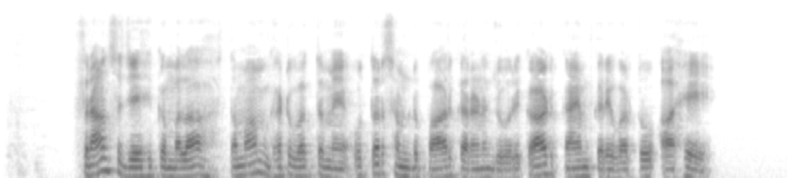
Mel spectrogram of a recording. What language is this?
Sindhi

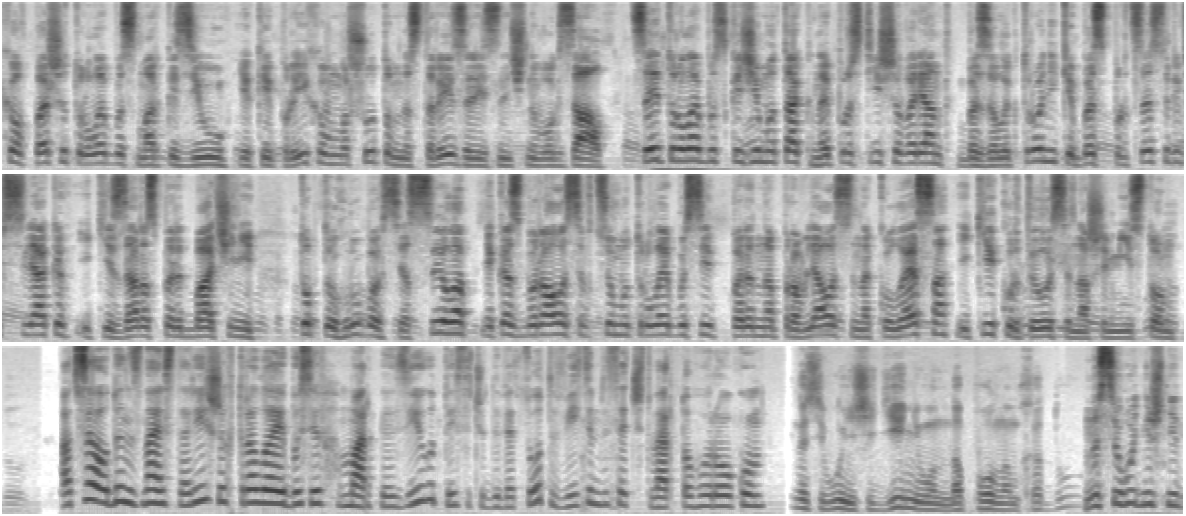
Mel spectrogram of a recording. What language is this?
Ukrainian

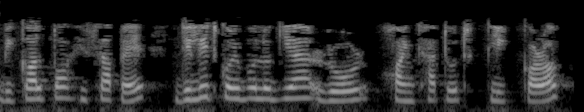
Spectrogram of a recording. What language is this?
Assamese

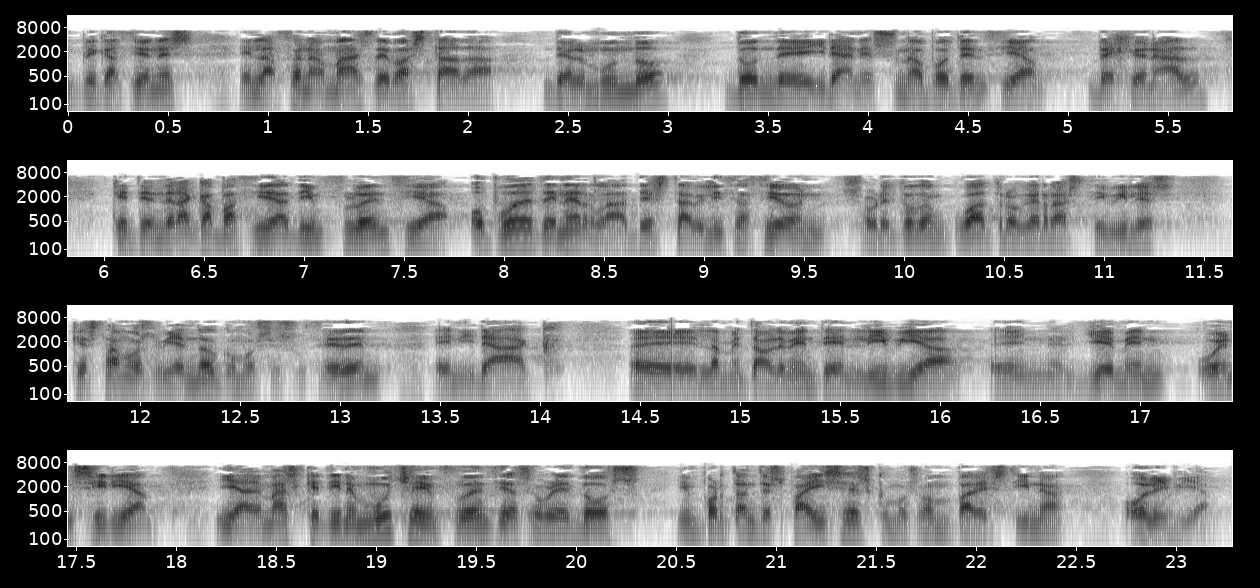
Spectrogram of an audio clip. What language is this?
Spanish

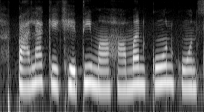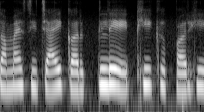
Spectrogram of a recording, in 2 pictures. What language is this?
Chhattisgarhi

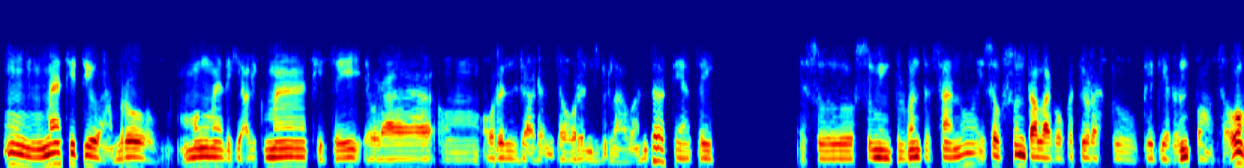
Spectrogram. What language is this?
Nepali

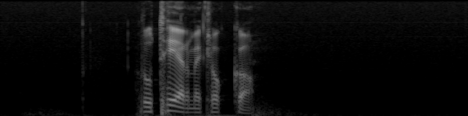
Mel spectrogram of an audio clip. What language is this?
Norwegian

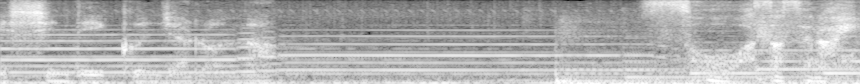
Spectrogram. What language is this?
Japanese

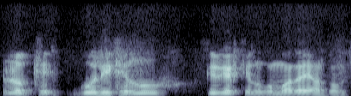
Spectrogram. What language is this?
Nepali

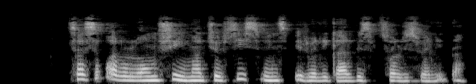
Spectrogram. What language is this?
Georgian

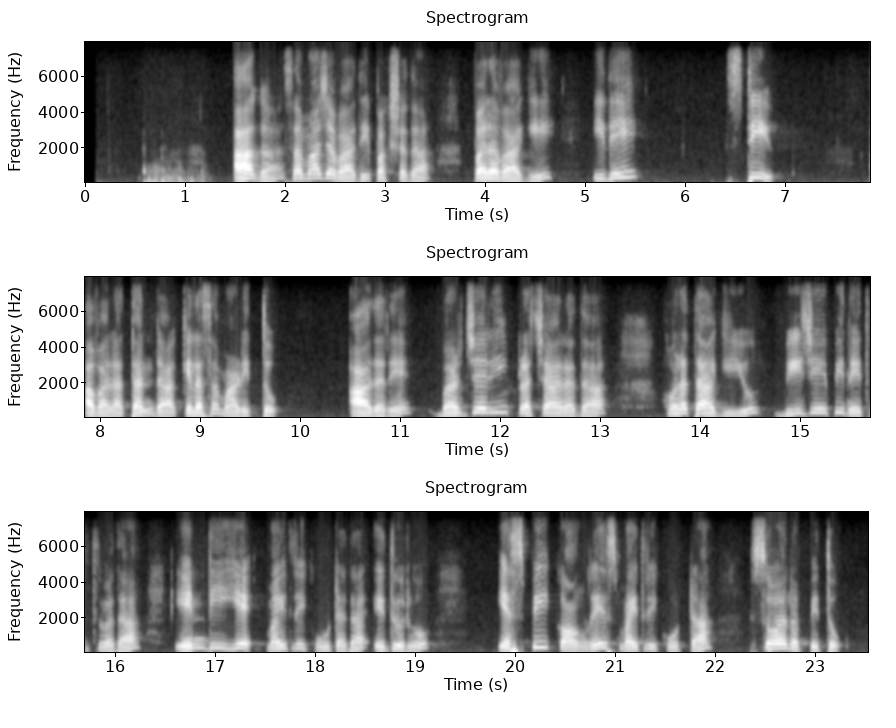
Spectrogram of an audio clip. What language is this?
Kannada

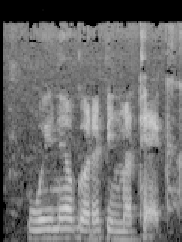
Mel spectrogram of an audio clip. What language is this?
Luo (Kenya and Tanzania)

